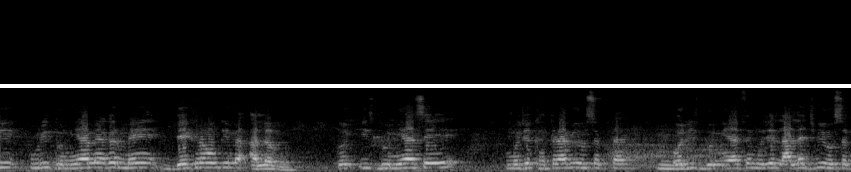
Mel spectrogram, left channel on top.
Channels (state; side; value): silent; left; 59 dB below the other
